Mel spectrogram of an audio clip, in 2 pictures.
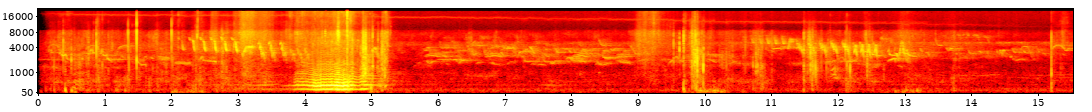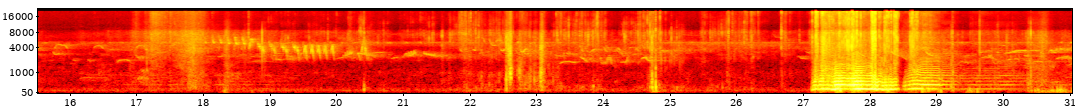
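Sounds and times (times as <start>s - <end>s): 
bumblebees buzzing: 3.4s - 5.3s, 27.1s - 30.4s.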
